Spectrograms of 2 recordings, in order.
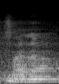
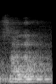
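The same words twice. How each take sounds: No difference in how they are said.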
